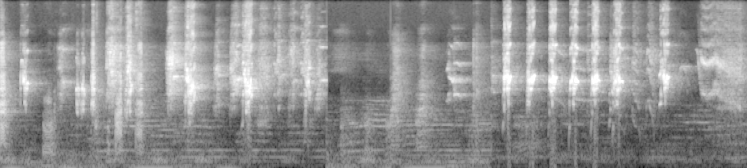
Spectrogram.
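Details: Javan myna with mixed harsh squawks and chatter, a quieter stretch, then a quick run of about seven sharp repeated notes, with a faint low hum beneath.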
